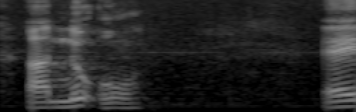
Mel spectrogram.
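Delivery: ordinary talk, nothing marked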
